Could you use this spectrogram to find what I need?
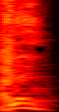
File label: "poo" male; human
